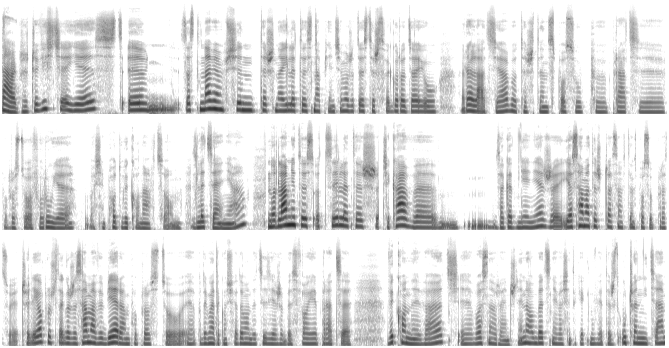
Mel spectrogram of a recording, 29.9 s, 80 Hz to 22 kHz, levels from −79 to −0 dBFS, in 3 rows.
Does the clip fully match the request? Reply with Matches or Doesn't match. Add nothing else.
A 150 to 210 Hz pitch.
Matches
